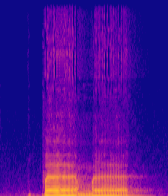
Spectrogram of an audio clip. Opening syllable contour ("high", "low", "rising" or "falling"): falling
